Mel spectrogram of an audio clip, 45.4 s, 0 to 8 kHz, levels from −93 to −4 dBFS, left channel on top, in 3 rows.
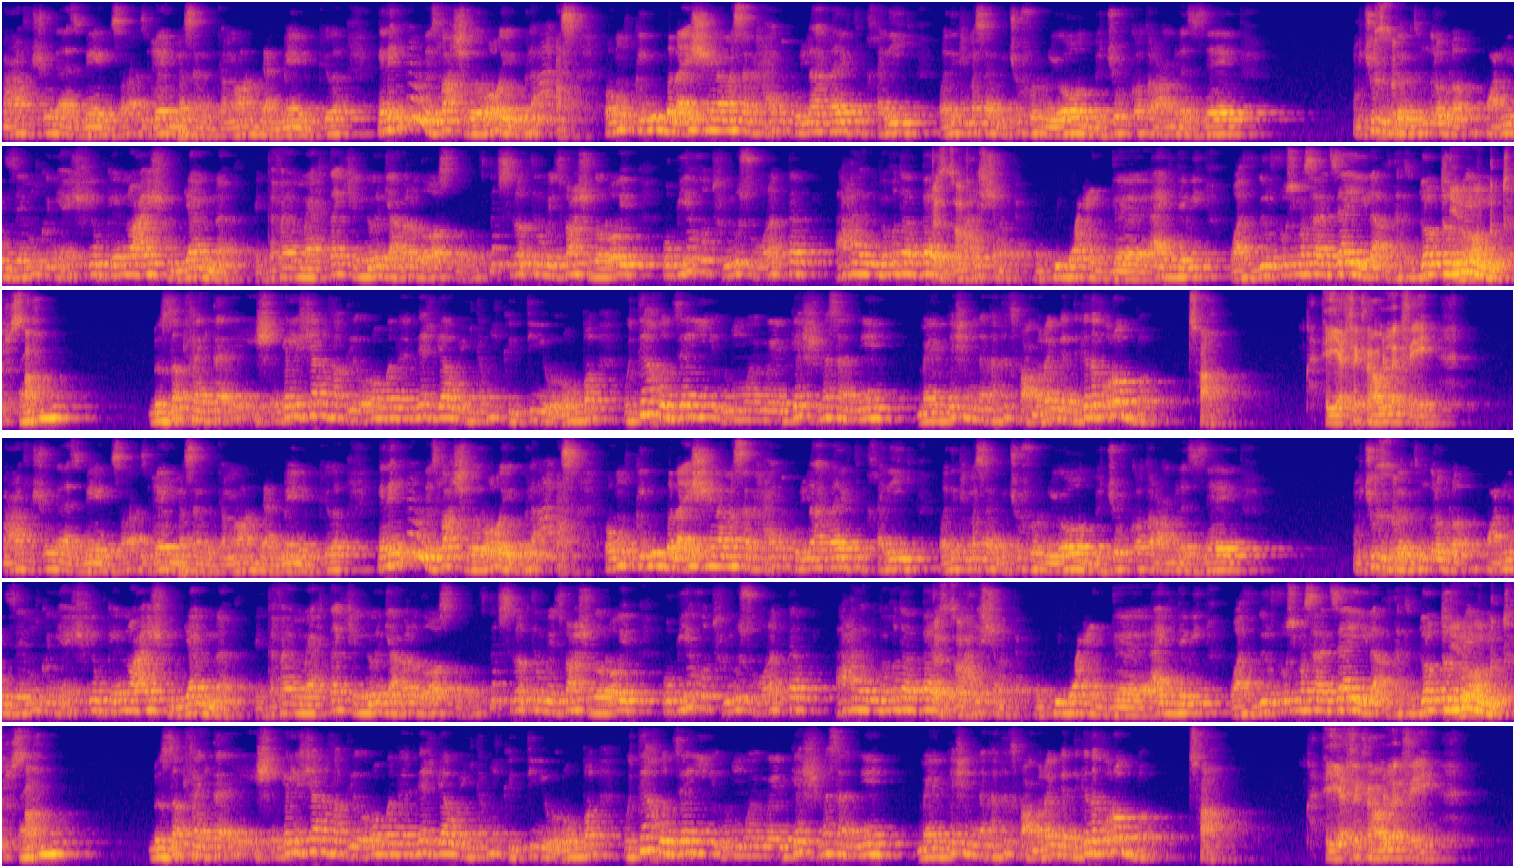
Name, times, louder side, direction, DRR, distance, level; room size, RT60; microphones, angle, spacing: voice 1, 0.0-9.1 9.4-12.3 13.5-14.6 14.8-17.4 17.6-21.4 21.7-23.1 23.5-25.1 25.4-27.1 27.4-30.1 30.4-30.8 31.7-39.0 39.4-41.7, equal, 10° left, -4 dB, 0.6 m, -26 dB
voice 2, 24.4-24.7 29.6-29.9 30.3-30.6 42.1-42.4 43.3-44.8, left 1 dB, 45° left, 1 dB, 0.7 m, -26 dB
5.5 x 2.7 x 2.5 m, 0.89 s
head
